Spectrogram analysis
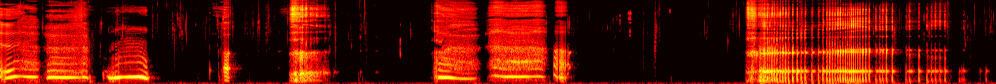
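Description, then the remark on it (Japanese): A series of loud burps in irregular bursts, some short and croaky, others drawn out, ending with a long rasping belch that rumbles on for a couple of seconds. “ゲップ好き。”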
